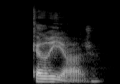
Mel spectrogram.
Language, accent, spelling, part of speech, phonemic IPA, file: French, France, quadrillage, noun, /ka.dʁi.jaʒ/, LL-Q150 (fra)-quadrillage.wav
- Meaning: 1. grid (on paper etc) 2. coverage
